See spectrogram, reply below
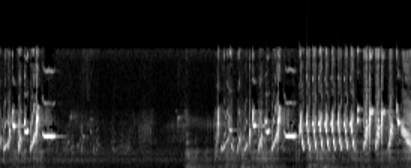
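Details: European goldfinch, captive-bred, in song: a short twittering phrase ending in a whistle, a silence, then a longer run of rapid tinkling notes and a fast even trill of repeated high chips.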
